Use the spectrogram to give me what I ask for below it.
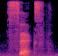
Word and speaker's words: sixth: We start with the S sound, tongue tip down, teeth together. S. Then the I as in sit vowel with a little jaw drop. Si. Now we have the K, S, and TH sounds together. They're all unvoiced, so we're just passing air through, no engagement of the vocal cords.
